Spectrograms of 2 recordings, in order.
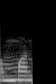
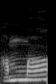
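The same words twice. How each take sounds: First: The word is said with a normal short ending. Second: The final vowel is stretched out long. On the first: "நார்மலாக அம்மான்னு சொல்லணும்" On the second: "நீண்டு தான் நம்ம வந்து ஒலிக்கிறோம்"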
